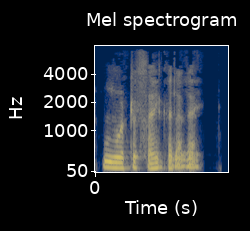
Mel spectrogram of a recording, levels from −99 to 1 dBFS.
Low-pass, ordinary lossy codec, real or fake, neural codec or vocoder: 7.2 kHz; MP3, 32 kbps; fake; codec, 16 kHz, 2 kbps, FunCodec, trained on Chinese and English, 25 frames a second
